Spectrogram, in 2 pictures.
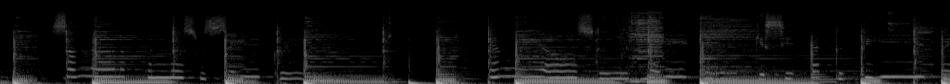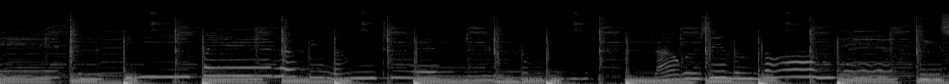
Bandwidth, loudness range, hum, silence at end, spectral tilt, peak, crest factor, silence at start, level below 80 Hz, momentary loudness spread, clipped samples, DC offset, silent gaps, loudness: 14.5 kHz; 1 LU; none; 0 s; -6 dB/octave; -18 dBFS; 18 dB; 0 s; -40 dBFS; 8 LU; under 0.1%; under 0.1%; none; -39 LUFS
